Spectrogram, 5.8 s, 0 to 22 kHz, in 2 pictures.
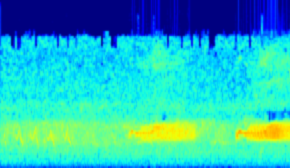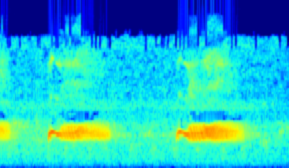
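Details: Male Oriental greenfinch in spring breeding season, Hokkaido, recorded with a Nikon COOLPIX P950: four loud, nasal buzzy notes about one second apart, each preceded by short twitters, over quiet hiss.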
